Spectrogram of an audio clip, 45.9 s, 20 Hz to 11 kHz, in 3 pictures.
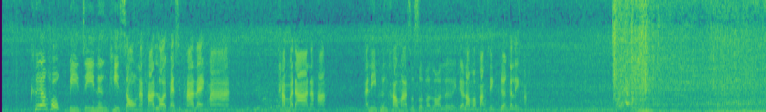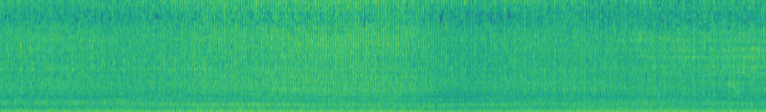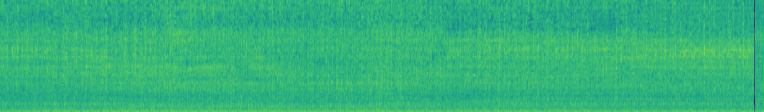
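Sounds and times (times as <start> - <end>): diesel engine idling: 0.1 - 45.9
diesel engine cranking: 11.6 - 45.9.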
